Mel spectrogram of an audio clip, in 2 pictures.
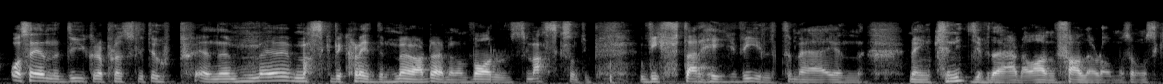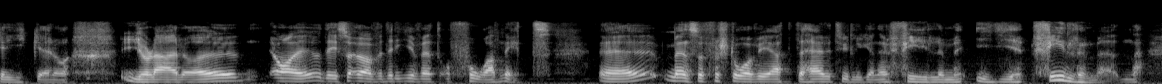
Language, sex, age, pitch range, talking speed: Swedish, male, 20-39, 110-140 Hz, 135 wpm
